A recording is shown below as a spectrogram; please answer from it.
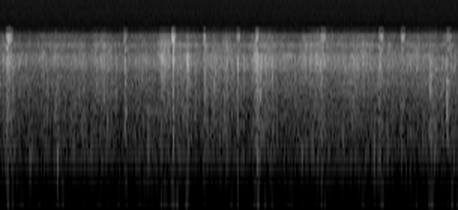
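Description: Soft scattered clicks and knocks, a dozen or so at uneven intervals, over a steady background hiss.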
